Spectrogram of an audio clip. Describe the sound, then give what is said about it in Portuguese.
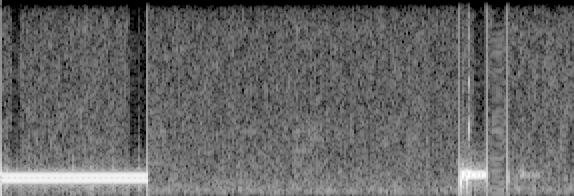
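Call transfer tones on a bank's phone line: a loud, steady single-pitch tone for about a second, a stretch of near silence, then a quick cluster of short beeps. “Só mais um momento em linha, por gentileza. Transferência.”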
